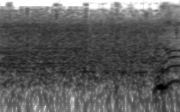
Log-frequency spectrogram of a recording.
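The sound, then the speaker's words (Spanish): Stadium crowd applauding the French national team during a match, a dense, steady wash of clapping with a brief raised voice near the end. “Así que, por favor, démosle un aplauso a la selección francesa y démosle nuestro cariño.”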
